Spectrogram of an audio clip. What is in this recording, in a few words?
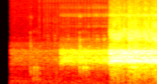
Narration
